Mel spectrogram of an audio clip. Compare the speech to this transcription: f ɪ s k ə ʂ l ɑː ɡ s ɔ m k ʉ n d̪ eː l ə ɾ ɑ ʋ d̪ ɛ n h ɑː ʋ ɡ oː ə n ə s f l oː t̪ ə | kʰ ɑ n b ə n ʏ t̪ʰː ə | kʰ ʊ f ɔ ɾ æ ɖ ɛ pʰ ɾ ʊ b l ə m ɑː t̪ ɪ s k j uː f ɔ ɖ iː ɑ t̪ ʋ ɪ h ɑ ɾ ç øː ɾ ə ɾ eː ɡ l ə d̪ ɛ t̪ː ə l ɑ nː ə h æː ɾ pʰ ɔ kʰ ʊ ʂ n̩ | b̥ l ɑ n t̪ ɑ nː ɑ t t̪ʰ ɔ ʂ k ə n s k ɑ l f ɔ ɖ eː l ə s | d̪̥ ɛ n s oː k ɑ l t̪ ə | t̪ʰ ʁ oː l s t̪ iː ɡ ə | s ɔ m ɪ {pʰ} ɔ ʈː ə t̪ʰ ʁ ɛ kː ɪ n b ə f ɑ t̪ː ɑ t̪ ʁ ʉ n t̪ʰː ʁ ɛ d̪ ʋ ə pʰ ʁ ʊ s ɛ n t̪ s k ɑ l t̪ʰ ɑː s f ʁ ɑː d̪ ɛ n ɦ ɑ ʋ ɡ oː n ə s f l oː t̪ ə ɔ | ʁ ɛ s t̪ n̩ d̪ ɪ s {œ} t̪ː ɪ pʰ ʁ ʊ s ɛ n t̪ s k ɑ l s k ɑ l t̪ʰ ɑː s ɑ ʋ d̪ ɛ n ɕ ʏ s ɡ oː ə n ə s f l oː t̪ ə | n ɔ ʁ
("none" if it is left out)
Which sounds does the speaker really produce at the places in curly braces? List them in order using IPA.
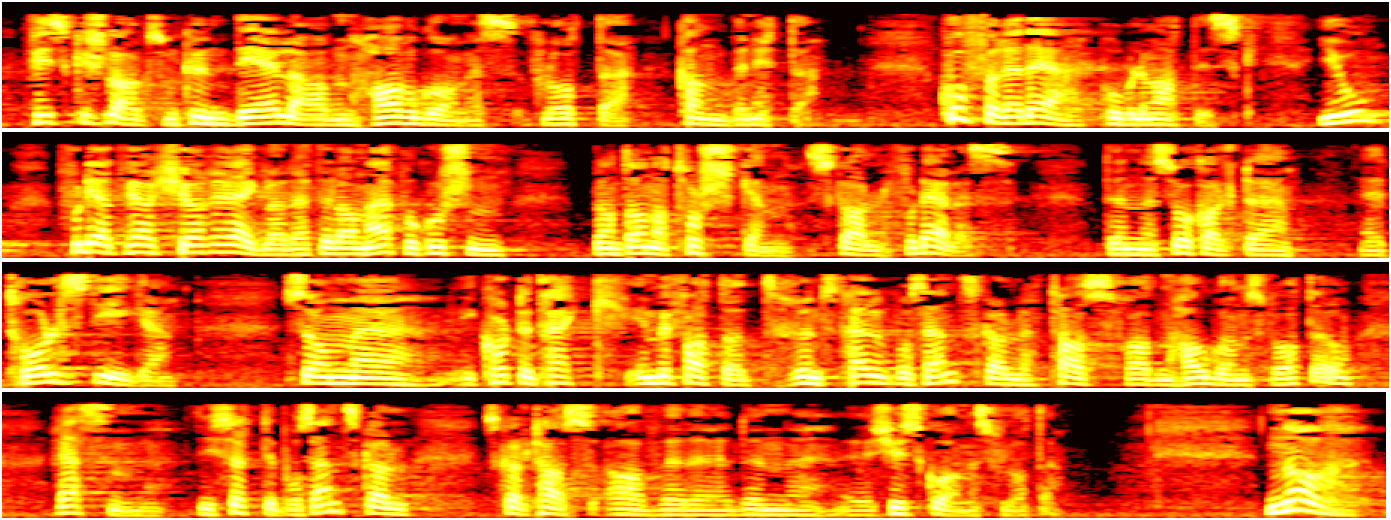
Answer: kʰ, œ

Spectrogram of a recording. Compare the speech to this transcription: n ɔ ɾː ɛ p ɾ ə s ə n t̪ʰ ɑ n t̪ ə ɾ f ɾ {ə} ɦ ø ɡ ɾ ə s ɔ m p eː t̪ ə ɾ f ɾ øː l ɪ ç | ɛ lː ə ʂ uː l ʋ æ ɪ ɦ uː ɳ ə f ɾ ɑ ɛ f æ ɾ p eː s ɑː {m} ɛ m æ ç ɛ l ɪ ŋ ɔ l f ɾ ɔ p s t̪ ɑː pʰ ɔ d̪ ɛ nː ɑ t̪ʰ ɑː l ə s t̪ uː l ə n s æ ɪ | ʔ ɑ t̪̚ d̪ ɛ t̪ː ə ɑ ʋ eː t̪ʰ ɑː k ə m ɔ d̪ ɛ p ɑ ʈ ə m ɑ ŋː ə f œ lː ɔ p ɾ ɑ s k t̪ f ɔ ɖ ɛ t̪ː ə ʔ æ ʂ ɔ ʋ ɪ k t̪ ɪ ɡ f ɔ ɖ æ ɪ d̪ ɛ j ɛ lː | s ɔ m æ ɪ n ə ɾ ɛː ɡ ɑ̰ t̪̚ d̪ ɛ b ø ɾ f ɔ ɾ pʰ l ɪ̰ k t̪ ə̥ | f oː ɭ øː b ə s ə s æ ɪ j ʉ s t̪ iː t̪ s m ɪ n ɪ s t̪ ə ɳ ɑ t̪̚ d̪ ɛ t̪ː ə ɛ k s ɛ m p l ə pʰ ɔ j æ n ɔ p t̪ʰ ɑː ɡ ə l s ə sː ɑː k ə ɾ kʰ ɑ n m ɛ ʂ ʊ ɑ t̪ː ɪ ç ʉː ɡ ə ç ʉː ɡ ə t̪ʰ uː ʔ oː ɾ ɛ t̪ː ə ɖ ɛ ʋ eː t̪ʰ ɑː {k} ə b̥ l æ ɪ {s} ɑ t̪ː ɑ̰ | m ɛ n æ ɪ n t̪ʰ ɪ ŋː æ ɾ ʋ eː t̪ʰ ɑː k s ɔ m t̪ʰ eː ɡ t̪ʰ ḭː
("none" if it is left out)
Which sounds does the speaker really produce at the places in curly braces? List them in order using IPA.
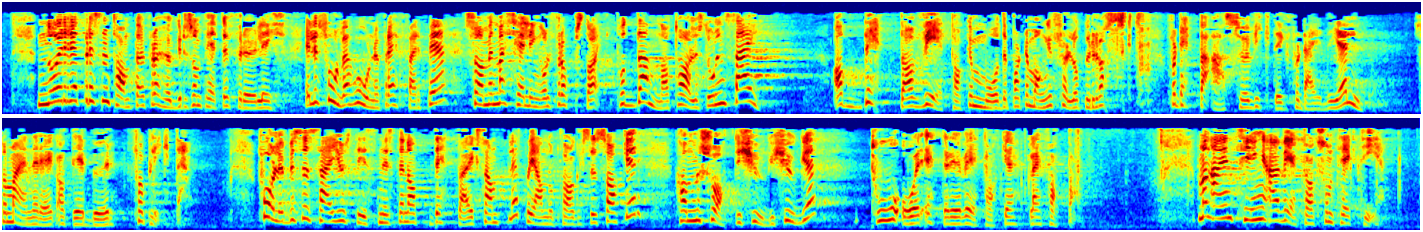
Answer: ɑ, m, k, f

